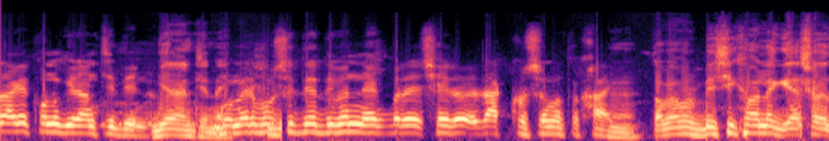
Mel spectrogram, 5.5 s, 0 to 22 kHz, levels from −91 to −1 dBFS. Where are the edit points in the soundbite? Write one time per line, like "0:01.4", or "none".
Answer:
0:01.4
